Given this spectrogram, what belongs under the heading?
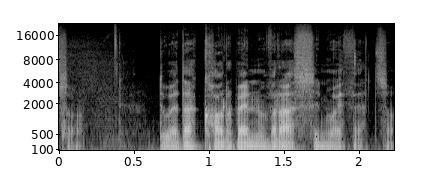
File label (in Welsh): "corbenfras" Welsh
